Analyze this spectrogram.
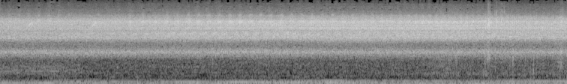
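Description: Cicadas droning steadily in a dense, shimmering chorus, over a low steady hum.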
